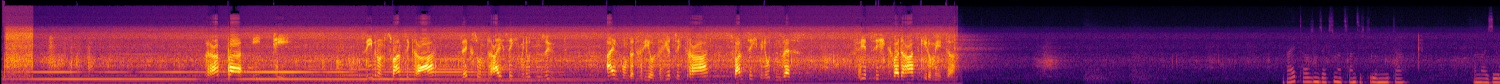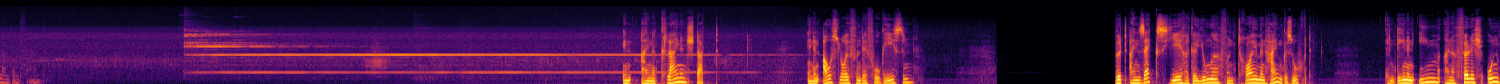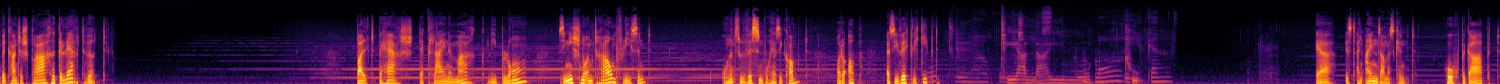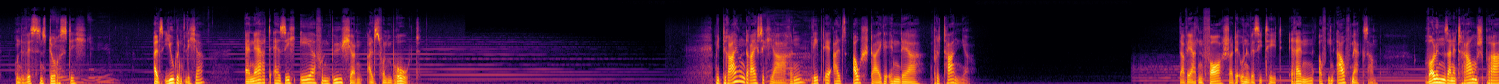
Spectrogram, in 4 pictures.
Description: Ein musikalisches Hörspiel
